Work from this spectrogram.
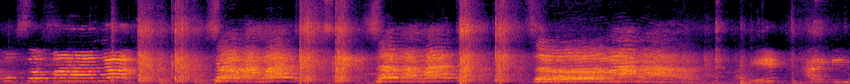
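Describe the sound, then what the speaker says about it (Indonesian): Schoolchildren in a classroom doing a rhythmic spirit clap, sharp hand claps in sets mixed with children's chanting voices, loud and close. "Tepuk semangat."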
